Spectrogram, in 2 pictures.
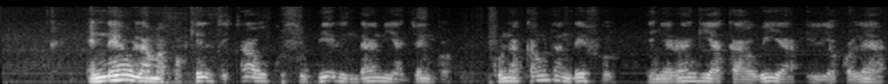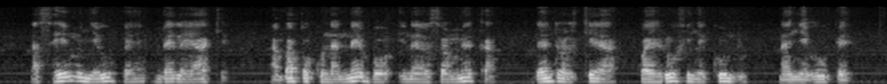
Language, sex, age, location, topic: Swahili, male, 36-49, Kisii, health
